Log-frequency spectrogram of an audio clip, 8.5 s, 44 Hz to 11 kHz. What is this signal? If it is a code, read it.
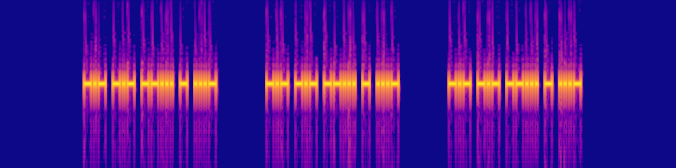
Morse code, heard as a keyed tone, about 40 wpm, 700 Hz. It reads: KK7TV KK7TV KK7TV
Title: USA Call Signs - 5 Characters - Repeated 3x - 40wpm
